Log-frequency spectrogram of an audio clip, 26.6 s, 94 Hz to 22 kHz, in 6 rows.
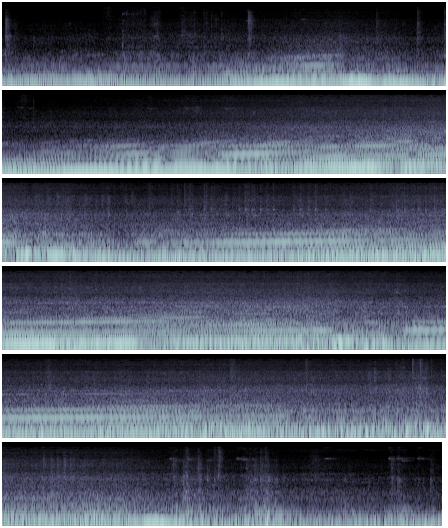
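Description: Suzuki SJ410's engine, heard from inside the cab, idles and then pulls away from a standstill. The revs climb, drop at a gear change about nine seconds in, climb again, and drop at a second shift around seventeen seconds. They then hold steady before falling away near the end.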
